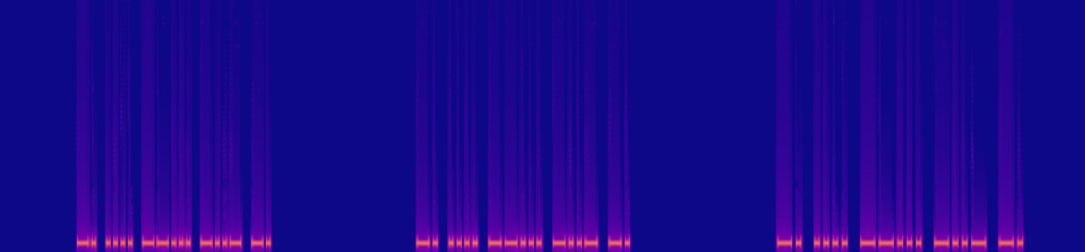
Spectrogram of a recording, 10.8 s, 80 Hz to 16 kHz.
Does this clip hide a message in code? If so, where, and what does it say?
Yes: Morse code from 0.8 to 10.2 s, heard as a keyed tone, about 29 wpm, 700 Hz. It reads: NH7XN NH7XN NH7XN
